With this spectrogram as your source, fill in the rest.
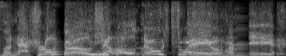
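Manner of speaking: loud, high screaming. Voicing a character screaming outside in a sandstorm: screaming in character.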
